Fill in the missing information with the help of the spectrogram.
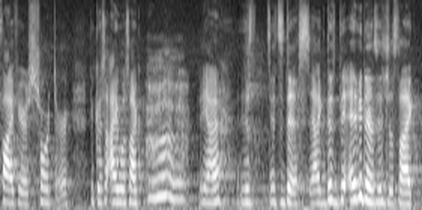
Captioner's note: gasps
